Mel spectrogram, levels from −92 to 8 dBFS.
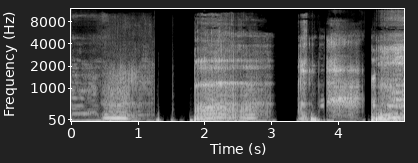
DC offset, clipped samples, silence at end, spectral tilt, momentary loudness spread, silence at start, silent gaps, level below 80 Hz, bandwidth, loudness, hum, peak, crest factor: under 0.1%; under 0.1%; 0 s; -5 dB/octave; 17 LU; 0 s; 3.09-3.35 s; -26 dBFS; 12 kHz; -18 LUFS; none; 0 dBFS; 18 dB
